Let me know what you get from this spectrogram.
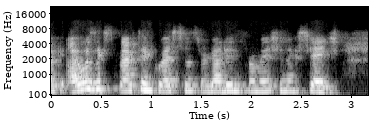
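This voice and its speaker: A woman's high-pitched voice with a dark, mellow tone, fairly even intonation and a very fast pace. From Ukraine. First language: Ukrainian and Russian. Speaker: tax consultant. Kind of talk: Q&A after a lecture. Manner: hesitant, many fillers.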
